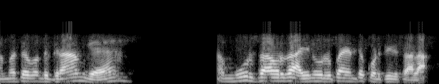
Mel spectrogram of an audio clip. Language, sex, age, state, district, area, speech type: Kannada, male, 60+, Karnataka, Chamarajanagar, rural, conversation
